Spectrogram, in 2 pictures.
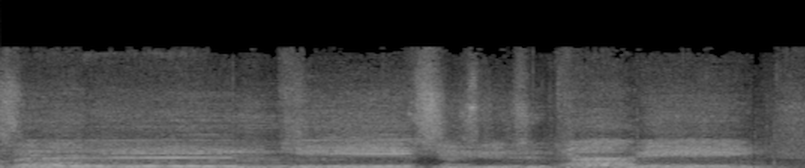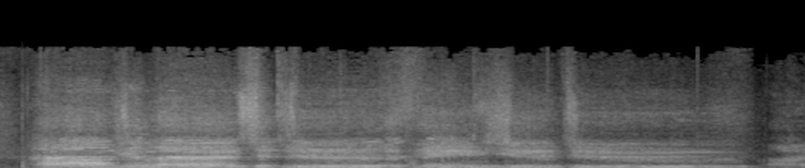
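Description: Men's barbershop chorus singing a cappella in close harmony, holding chords. The sound dips briefly about five seconds in, then comes back louder.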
